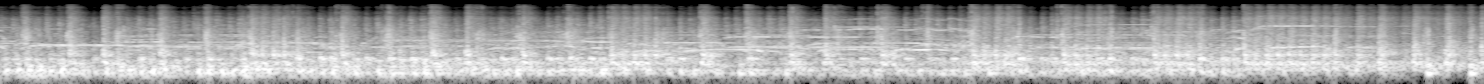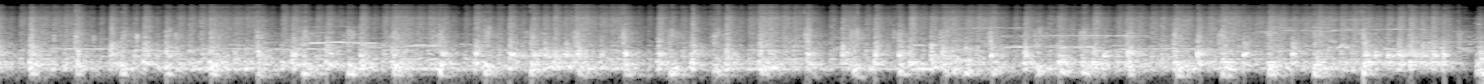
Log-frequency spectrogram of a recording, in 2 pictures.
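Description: A drum group playing live: dense, fast snare and bass drum patterns with rolls that run without a break.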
